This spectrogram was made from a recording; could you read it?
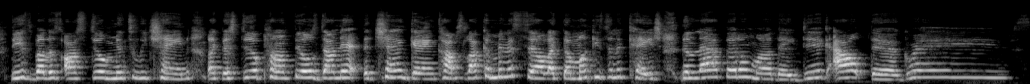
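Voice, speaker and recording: A woman with a markedly high-pitched voice performs spoken word poetry. Her delivery is dramatic and declamatory, with impassioned stress on the key words. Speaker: spoken word poet in a contest.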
